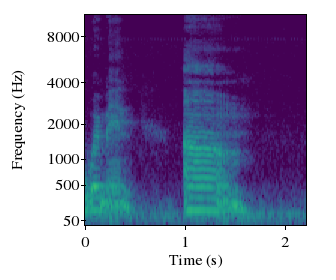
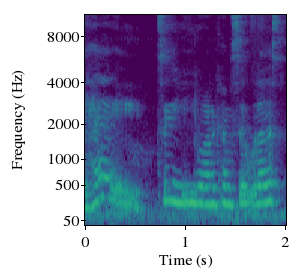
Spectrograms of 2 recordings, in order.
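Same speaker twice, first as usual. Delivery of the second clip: high cheerful call; 7 semitones higher than usual. Retold or imitated. Calling over an upset newcomer.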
